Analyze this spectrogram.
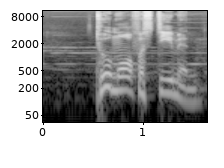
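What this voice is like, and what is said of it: Put-on New York accent. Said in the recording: “the one with the New York accent.”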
